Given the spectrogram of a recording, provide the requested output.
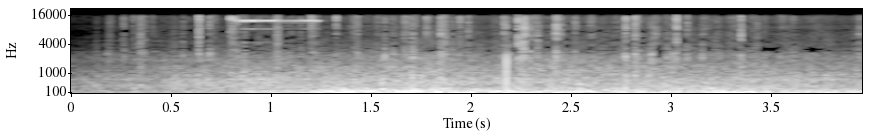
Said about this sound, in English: The crackle of a fire can be such a soothing sound. But there are exceptions. This fire, for instance, is not meant so much to calm as to incite anyone who might see it. We're here in a Facebook video from 2018.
